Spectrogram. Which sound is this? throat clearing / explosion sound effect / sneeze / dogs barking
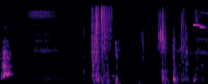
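dogs barking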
